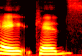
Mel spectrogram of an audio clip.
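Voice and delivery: pretend hungover voice. Retelling a skit as a teacher addressing kids: acting hungover. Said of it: "trying to give the impression that I was hungover".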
